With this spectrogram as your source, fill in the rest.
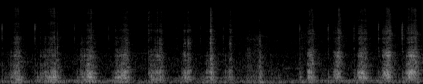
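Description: A metal-tipped stylus scratches a thin, solid, flat copper foil scratch art board coated in black. About 16 short, dry scraping strokes come at an uneven pace, each with a brief rasp centered in the midrange and faint bright edges. Each stroke fades almost at once.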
